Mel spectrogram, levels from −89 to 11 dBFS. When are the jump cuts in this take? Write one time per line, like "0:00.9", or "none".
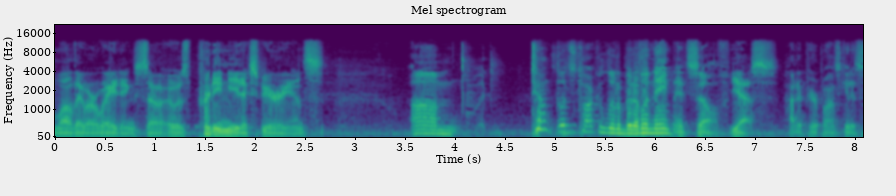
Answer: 0:01.3
0:05.0
0:05.8
0:06.2

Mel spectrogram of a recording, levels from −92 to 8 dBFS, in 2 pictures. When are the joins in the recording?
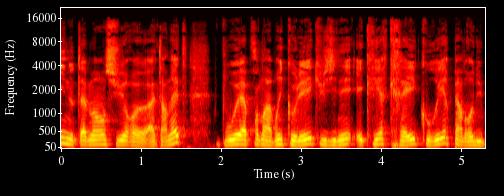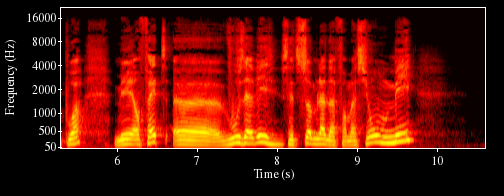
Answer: none

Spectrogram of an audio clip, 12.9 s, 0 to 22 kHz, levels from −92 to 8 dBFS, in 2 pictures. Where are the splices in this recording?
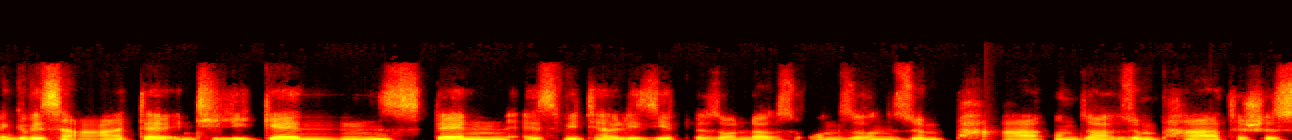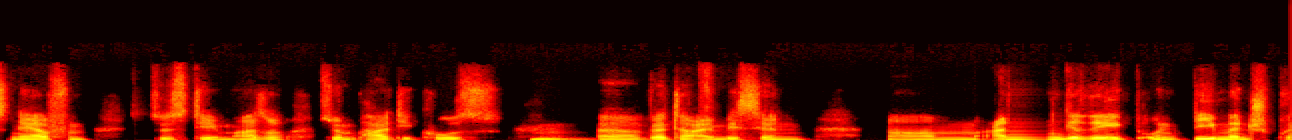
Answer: none

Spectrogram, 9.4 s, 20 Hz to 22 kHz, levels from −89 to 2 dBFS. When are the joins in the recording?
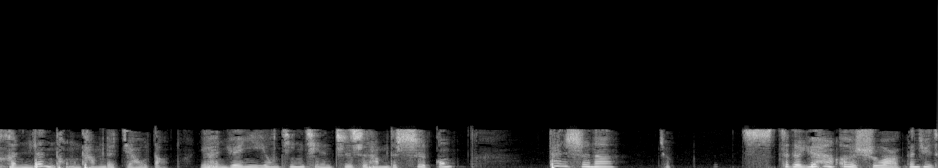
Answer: none

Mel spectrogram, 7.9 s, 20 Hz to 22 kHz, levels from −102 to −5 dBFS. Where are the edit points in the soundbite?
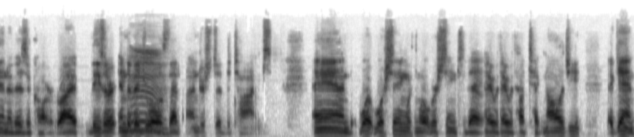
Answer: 0:02.3
0:05.2
0:06.3

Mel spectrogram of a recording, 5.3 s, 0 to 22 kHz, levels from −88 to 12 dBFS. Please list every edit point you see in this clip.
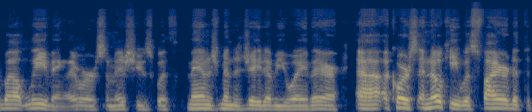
0:01.8
0:03.5

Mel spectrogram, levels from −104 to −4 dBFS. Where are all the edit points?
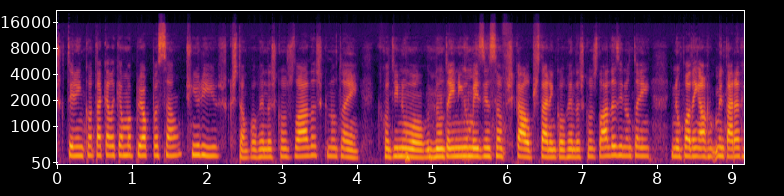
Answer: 0:01.7
0:06.3

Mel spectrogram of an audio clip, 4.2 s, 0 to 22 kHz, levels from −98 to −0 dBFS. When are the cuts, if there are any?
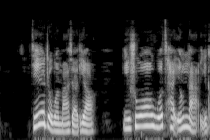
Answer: none

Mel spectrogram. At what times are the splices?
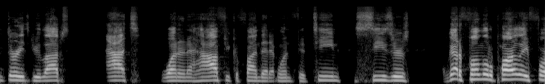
0:01.6
0:02.8
0:03.5

